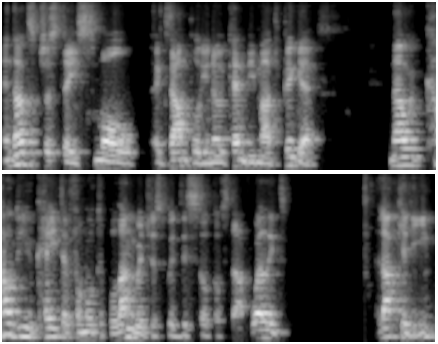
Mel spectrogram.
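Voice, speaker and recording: Against a quiet background, a man with a fairly high, vocal-fry voice speaks at a fairly quick pace, his pitch swinging very widely and his loudness shifting in big swings. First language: Polish. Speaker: software solution architect; presenter. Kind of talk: webinar presentation. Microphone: video call.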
